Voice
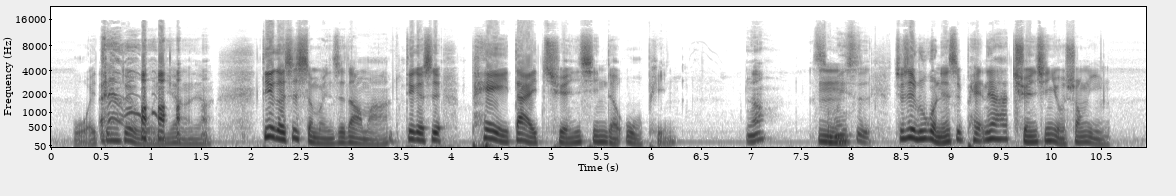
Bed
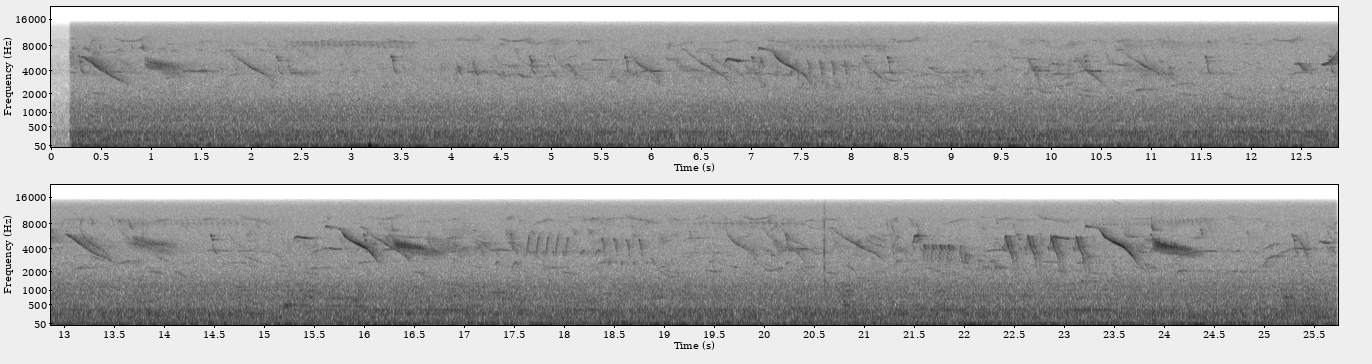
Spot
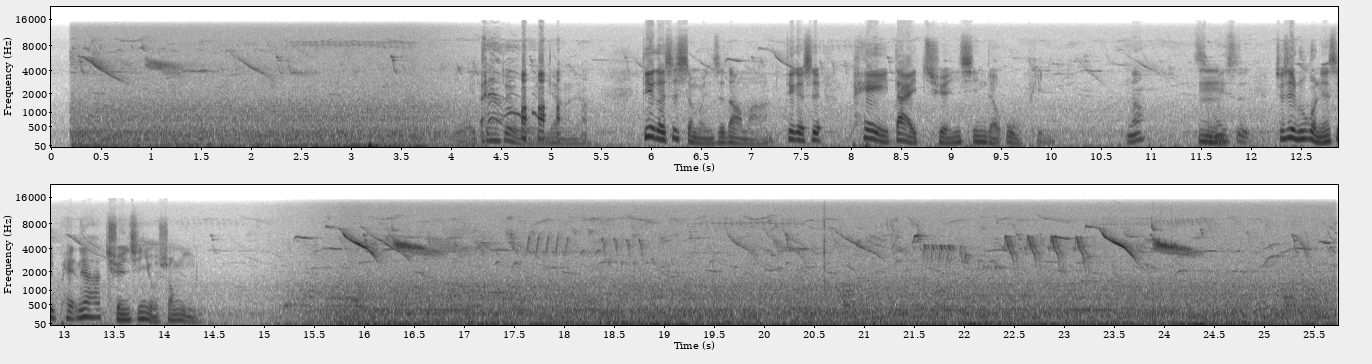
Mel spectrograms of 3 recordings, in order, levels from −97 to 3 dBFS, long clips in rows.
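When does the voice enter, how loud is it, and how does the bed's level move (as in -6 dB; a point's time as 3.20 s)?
3.80 s, 0.0 dB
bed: 3.62 s -4.5 dB
4.58 s -17 dB
14.84 s -17 dB
15.83 s -0.5 dB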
